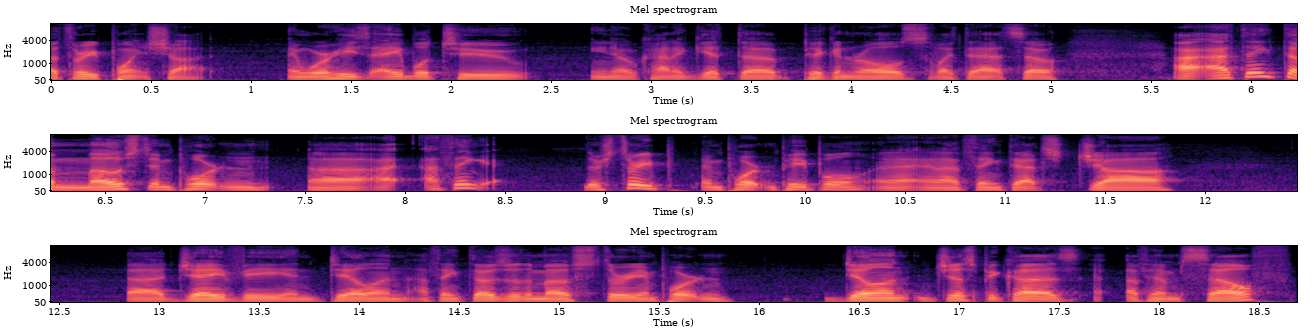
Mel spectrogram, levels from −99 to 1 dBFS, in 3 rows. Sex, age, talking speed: male, 30-49, 185 wpm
